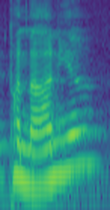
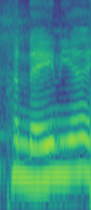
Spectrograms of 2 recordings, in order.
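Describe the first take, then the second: First: The name is said with a South Asian pronunciation. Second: The name is said the standard local way.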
